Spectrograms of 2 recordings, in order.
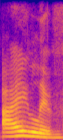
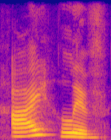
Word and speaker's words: I live: Attention à la prononciation de I live. Il y a un i, il se prononce comme un e. Écoute bien I live et non pas I live.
